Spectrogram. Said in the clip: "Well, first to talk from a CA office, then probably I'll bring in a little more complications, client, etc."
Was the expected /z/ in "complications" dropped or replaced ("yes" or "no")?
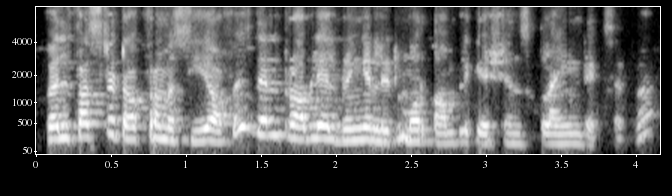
yes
